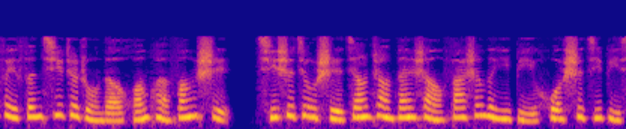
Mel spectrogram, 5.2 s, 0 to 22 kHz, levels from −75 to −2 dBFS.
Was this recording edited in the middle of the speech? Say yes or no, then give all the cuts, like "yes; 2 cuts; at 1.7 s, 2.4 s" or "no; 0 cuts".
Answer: no; 0 cuts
